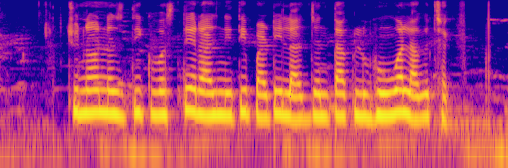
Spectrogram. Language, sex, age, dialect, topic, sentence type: Magahi, female, 25-30, Northeastern/Surjapuri, banking, statement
